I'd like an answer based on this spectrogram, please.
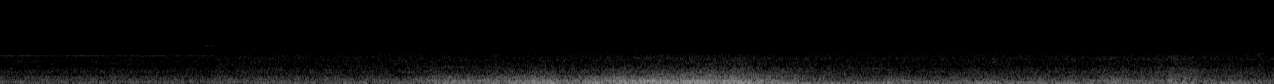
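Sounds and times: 
thunder in an afternoon storm: 4.2s - 12.5s.

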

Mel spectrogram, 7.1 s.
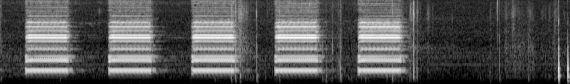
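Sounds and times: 
car alarm: 0.3s - 5.1s.

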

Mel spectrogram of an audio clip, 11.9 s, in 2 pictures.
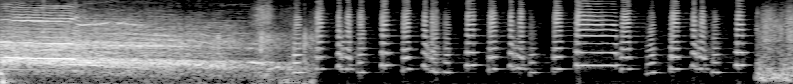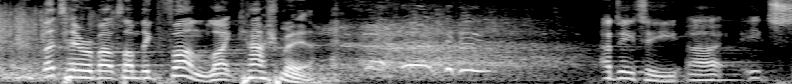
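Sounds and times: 
audience cheering: 0.0s - 2.4s, 8.5s - 10.2s
speech: 6.3s - 8.4s, 10.5s - 11.8s
laughter: 8.2s - 10.4s.

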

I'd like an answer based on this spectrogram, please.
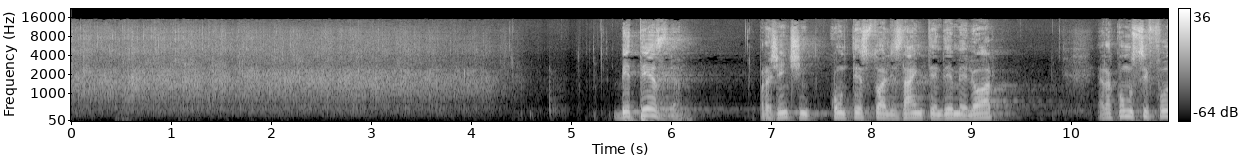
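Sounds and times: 
sustained applause from a sizable crowd: 0.0s - 4.4s
speech: 5.4s - 6.2s, 6.9s - 9.4s, 10.3s - 10.9s.

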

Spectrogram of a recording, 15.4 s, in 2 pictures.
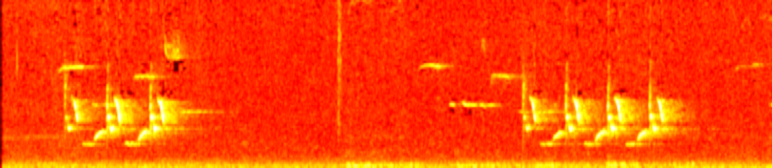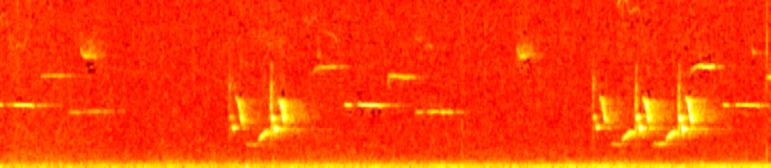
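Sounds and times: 
Carolina Wren singing: 0.5s - 2.2s, 4.2s - 6.8s, 10.0s - 15.4s.

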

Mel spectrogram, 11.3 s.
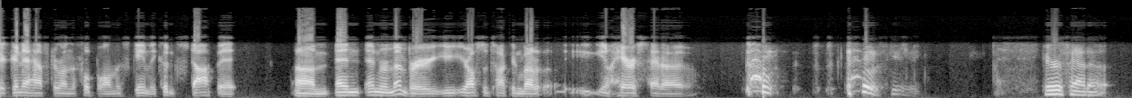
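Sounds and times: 
speech: 0.0s - 9.3s, 9.9s - 11.2s
throat clearing: 7.5s - 9.2s.

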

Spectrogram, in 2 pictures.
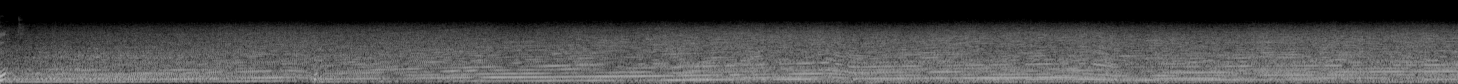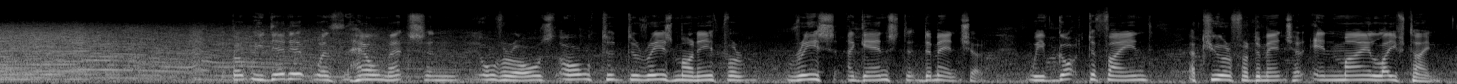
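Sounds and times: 
speech: 0.0s - 0.2s, 16.9s - 29.1s
championship race car engine revving: 0.0s - 19.4s.

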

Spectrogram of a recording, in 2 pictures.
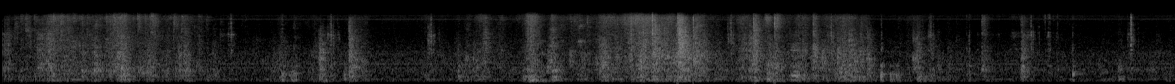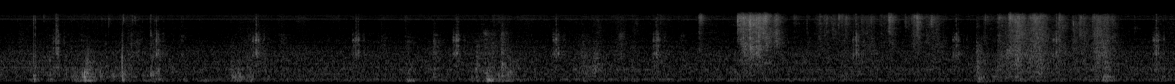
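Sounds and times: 
person cleaning room: 0.0s - 23.4s
clock ticking: 1.2s - 3.5s, 4.2s - 4.5s, 6.4s - 16.5s, 17.2s - 18.7s, 21.3s - 21.5s, 23.2s - 23.4s.

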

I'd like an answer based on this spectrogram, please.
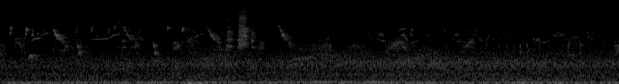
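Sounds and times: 
bird singing: 0.0s - 6.1s.

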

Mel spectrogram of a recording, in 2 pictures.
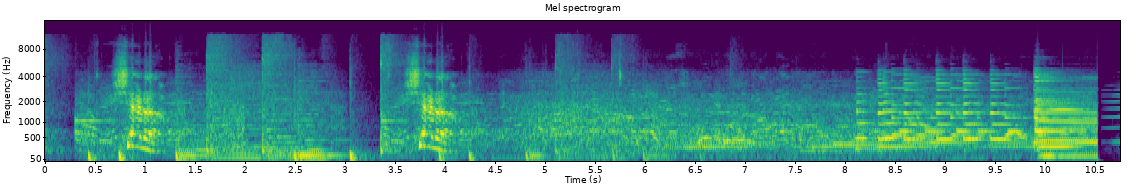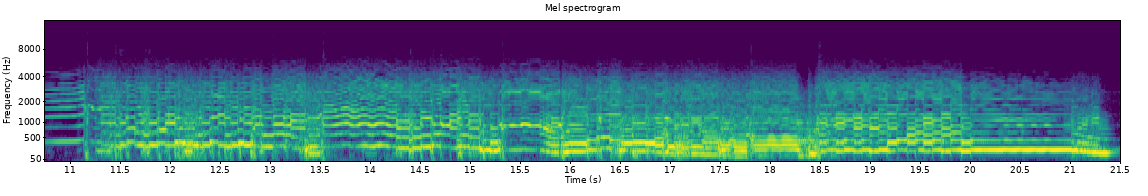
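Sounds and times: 
laughter: 0.3s - 2.3s, 3.5s - 9.1s
speech: 0.8s - 1.3s, 3.7s - 4.2s
electric guitar playing A blues scale: 4.9s - 21.4s.

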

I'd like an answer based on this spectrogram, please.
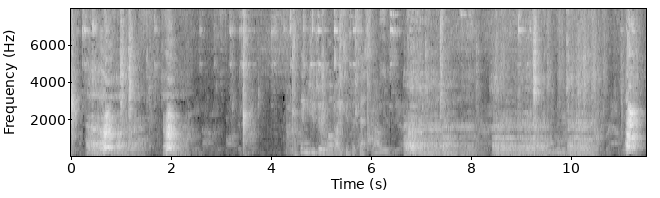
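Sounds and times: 
dog growling: 0.2s - 2.6s, 6.6s - 11.4s
dog barking viciously while jumping up: 0.3s - 2.4s, 11.1s - 11.4s
speech: 4.6s - 10.2s.

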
